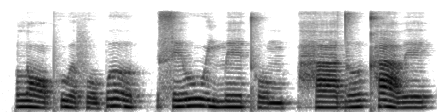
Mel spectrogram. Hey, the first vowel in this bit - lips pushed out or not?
yes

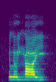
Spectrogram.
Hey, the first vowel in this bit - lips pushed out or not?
no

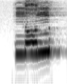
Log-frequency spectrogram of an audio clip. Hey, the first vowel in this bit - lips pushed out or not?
yes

